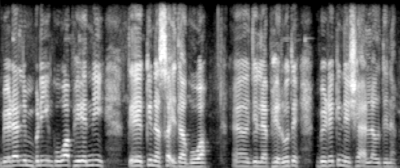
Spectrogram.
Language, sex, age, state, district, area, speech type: Dogri, female, 45-60, Jammu and Kashmir, Samba, rural, spontaneous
